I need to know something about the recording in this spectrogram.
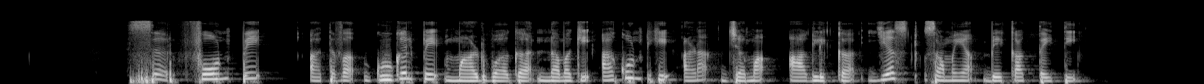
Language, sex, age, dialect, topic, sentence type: Kannada, female, 25-30, Central, banking, question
